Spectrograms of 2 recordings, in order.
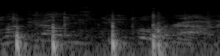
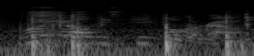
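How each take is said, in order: First: Repeated faster and louder in mock outrage. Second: Imitated mother snapping, a bit louder; mock angry mom. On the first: Mother scolding son in store, louder mock repeat. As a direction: hammer it home, faster and louder. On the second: Mother scolding son in store, mock outrage. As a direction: point at the crowd in mock outrage. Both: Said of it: "she looks at her son and goes".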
